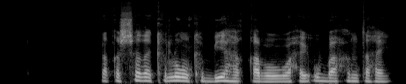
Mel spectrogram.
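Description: At 2.25 to 2.43 s and 3.09 to 3.43 s, lost packets were rebuilt from error correction: low-bitrate redundant copies fill the gaps, so the speech continues without dropouts but sounds rougher and noisier.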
